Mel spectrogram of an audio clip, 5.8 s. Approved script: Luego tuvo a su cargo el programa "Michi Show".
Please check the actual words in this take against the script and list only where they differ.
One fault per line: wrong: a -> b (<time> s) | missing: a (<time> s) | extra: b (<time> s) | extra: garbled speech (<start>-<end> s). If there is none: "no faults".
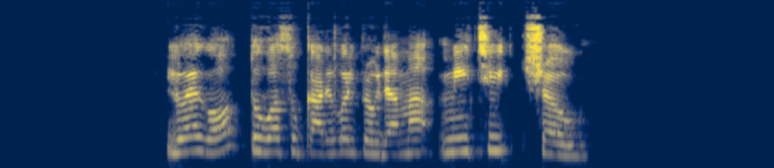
no faults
